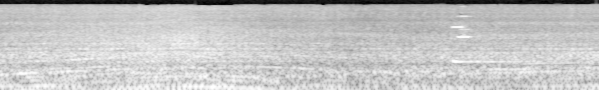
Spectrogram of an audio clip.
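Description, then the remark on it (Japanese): A bus bound for Ōbora Midori Danchi, next stop Tatsutabashi, drives along with its engine rumbling steadily, a deep continuous drone with road noise filling the background and no voices, holding an even loudness throughout. “毎度ご乗車ありがとうございます。この車は最低経験大洞緑団地行きです。次は立田橋でございます。”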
